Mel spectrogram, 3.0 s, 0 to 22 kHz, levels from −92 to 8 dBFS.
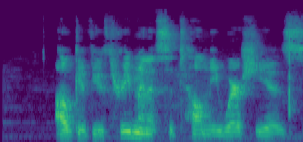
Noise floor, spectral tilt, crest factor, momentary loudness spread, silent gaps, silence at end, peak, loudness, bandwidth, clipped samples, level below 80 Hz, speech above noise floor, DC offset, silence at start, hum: -63 dBFS; -2.5 dB/octave; 20 dB; 8 LU; none; 0 s; -6 dBFS; -24 LUFS; 14.5 kHz; under 0.1%; -68 dBFS; 39 dB; under 0.1%; 0.55 s; none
